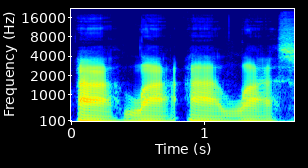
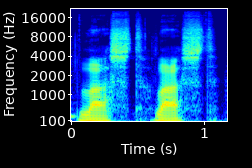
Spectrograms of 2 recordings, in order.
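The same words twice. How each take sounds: First: "last" with an open front a, as in cat; target vowel. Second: "Last" said like "lust"; mispronounced vowel. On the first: Reviewer modelling the wanted last, front a vowel. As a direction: spread the vowel of "last" into aah. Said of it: "But I want". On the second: Reviewer copying the learner's Last, sounding like lust. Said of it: "kind of hearing, like". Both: Shown as a demonstration.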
